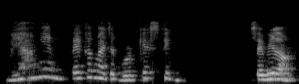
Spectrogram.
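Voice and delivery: usual speaking voice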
